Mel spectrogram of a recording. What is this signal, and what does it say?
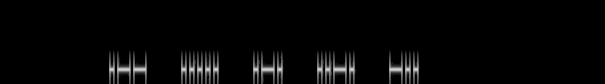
Morse code, heard as a keyed tone, about 31 wpm, spaced as for 17 wpm, 700 Hz. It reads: W5RFD
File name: Lesson 37g - Letter x - Call Signs 30wpm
